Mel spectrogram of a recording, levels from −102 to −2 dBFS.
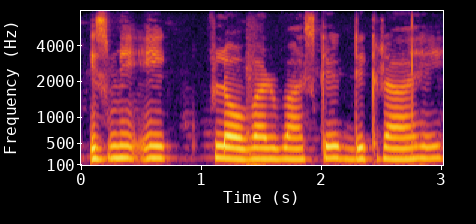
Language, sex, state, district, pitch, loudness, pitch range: Hindi, female, Madhya Pradesh, Bhopal, 215 Hz, -16 LUFS, 205-225 Hz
